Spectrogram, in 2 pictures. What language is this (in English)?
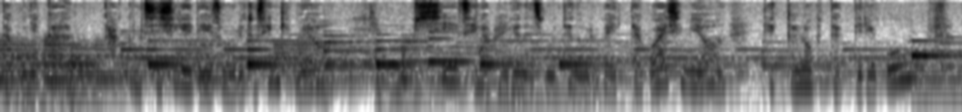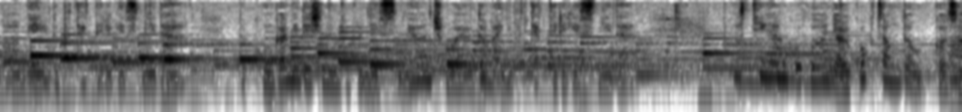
Korean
